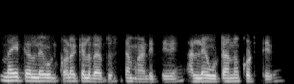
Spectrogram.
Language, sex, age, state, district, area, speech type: Kannada, male, 45-60, Karnataka, Tumkur, rural, conversation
